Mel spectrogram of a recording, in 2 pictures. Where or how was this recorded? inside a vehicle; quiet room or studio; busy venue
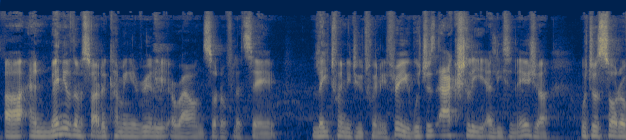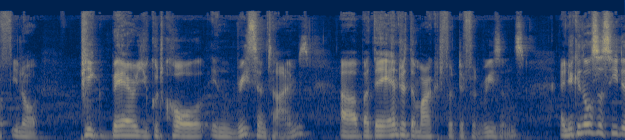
busy venue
